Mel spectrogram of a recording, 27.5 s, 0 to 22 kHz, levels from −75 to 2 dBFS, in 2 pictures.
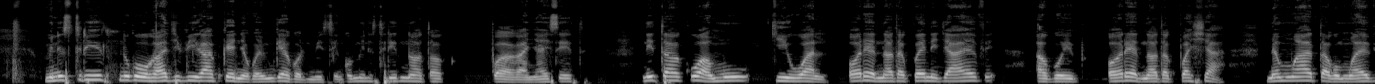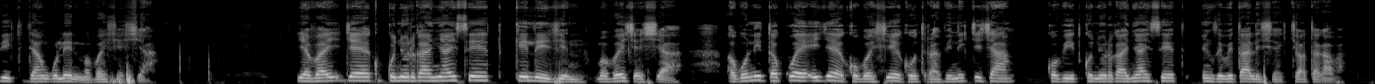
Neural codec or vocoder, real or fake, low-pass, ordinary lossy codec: none; real; none; none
